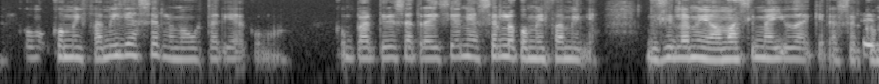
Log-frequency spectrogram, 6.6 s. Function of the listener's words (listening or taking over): taking over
